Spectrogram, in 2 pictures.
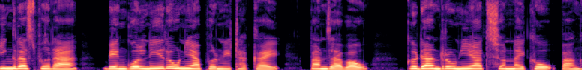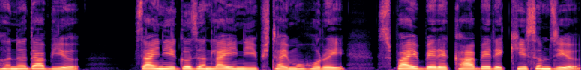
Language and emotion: Bodo, neutral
